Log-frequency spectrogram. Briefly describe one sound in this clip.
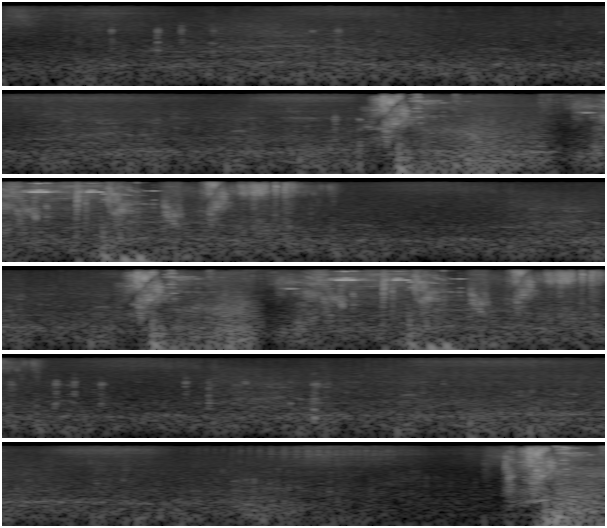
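Wind rushes steadily past a glider in flight.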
